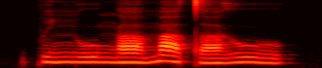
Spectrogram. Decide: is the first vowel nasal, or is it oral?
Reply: oral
